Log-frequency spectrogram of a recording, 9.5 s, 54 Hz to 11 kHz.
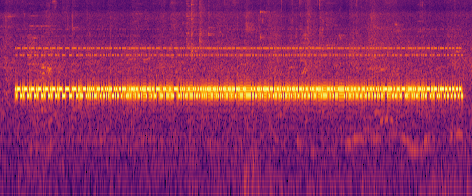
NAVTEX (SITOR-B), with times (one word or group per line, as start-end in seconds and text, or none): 1.7-2.5 ZCZC
2.4-3.4 ZL06
3.4-4.6 FIRING
4.5-5.9 EXERCISE
5.8-6.5 08
6.3-7.2 1400
7.0-7.9 UTC
7.7-8.8 WITHIN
